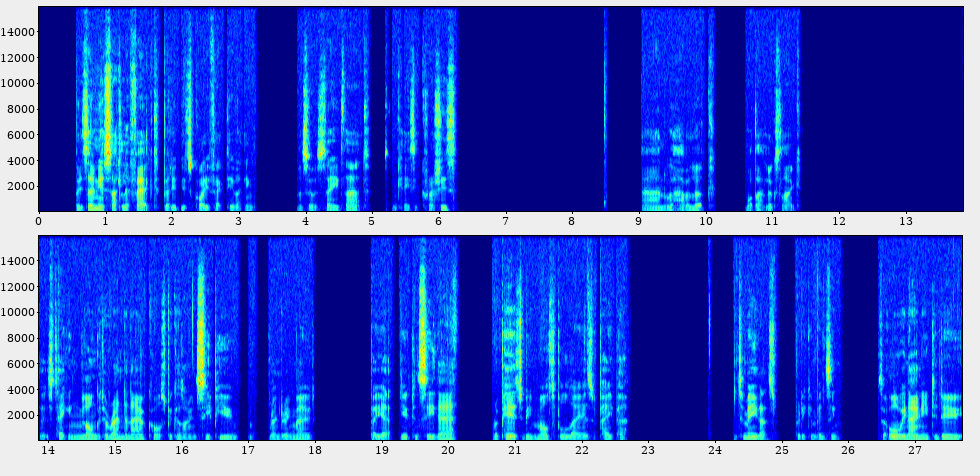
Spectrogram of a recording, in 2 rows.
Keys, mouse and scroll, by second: 1.4 Tab, 2.5 Tab, 4.1-5.7 drag, 7.8 a, 8.3 a, 9.1 a, 11.4-13.5 drag, 17.9-22.4 middle drag.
